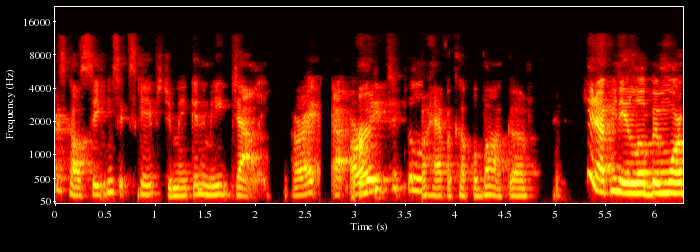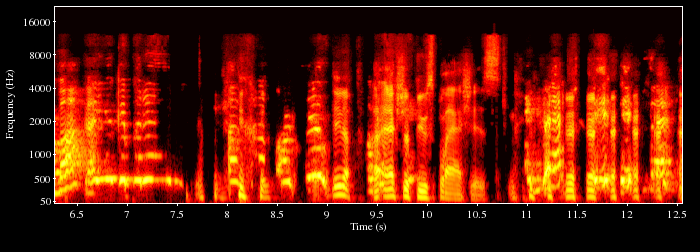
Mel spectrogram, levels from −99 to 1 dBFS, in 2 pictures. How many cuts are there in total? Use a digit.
1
